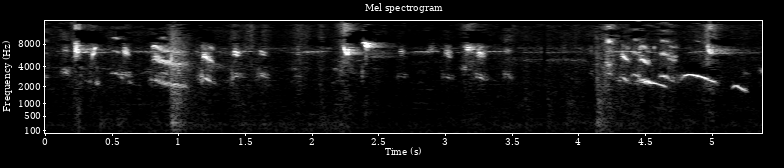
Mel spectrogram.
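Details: Captive green-winged saltator singing, a natural stimulating recording meant to warm up a cold bird and make it sing for tournaments; short whistled phrases with downslurred notes, broken by sharp knocks, over a steady faint high hum.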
